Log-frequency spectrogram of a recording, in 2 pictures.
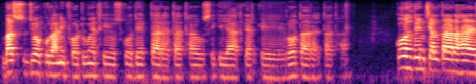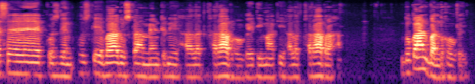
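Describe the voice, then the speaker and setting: A man's voice: medium pitch, steady tone, unhurried, a bit bright. A man from northern India retelling a family story in a casual, conversational way and addressing listeners as friends. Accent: Hindi-speaking northern India.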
